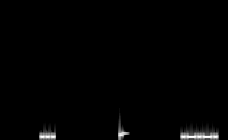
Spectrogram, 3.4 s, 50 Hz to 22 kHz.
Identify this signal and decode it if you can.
Morse code, heard as a keyed tone, about 28 wpm, 700 Hz. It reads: S <AR>
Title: Single Character (Letter:Number:Punctuation:Prosign) 30wpm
